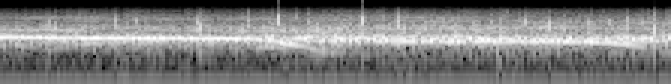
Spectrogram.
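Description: A large audience screaming and cheering loudly, with long, high-pitched screams that hold and then trail off, one falling away about a second in.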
